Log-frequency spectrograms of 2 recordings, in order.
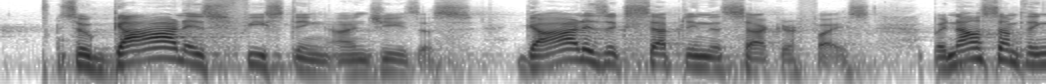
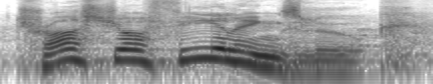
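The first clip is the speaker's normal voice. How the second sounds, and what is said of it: Imitation of Obi-Wan's voice. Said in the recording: “That was my imitation of Obi-Wan in his spirit form”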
